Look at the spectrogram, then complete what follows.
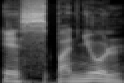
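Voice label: language, Spanish, male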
